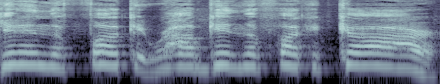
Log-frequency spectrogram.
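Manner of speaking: very high, screaming voice. Speaker retells a man screaming at him from inside the car, retelling a scream. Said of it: "He's screaming this from the inside".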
